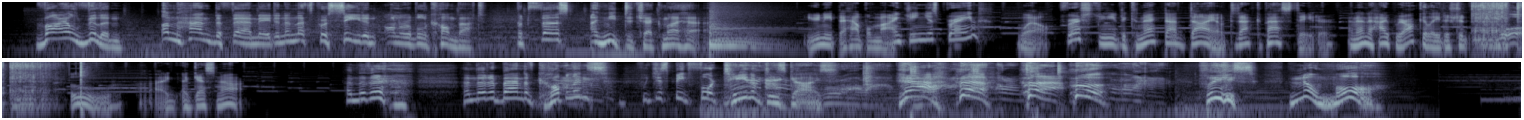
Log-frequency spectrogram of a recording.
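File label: character voices reel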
